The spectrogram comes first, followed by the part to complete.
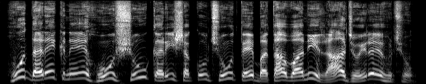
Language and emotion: Gujarati, happy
